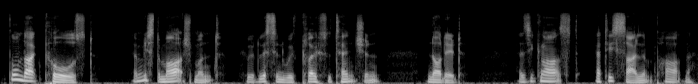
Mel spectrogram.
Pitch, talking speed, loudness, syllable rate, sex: 120 Hz, 165 wpm, -21 LUFS, 6.2 syllables/s, male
